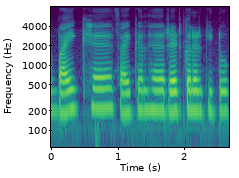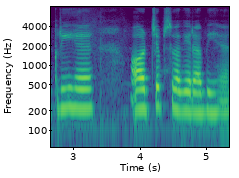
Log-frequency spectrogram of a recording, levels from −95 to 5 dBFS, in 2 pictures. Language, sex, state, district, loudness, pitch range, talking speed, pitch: Hindi, female, Jharkhand, Deoghar, -17 LUFS, 195-215 Hz, 155 wpm, 205 Hz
